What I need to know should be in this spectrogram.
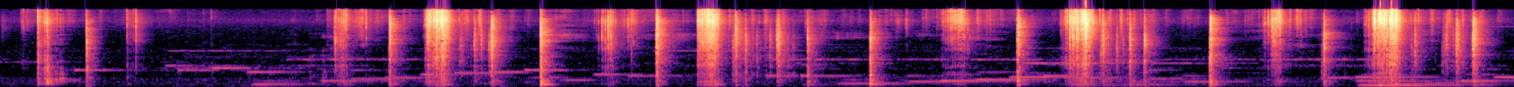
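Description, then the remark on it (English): A deck of cards is shuffled, crisp riffles and soft slaps arriving in repeated bursts with short pauses between them. Nobody speaks. “It's the shuffle for me.”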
